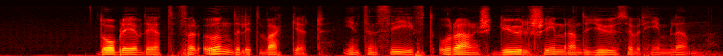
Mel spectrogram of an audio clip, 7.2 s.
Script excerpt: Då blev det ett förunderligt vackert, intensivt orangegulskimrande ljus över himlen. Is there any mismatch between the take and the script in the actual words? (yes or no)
no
